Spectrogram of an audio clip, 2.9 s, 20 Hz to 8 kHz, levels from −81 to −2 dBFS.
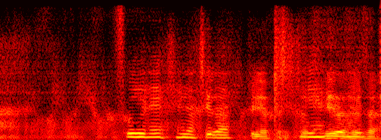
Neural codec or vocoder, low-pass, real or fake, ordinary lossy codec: codec, 16 kHz, 0.5 kbps, FreqCodec, smaller model; none; fake; none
